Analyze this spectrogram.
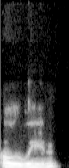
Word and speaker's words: Halloween: nice very insightful so the first syllable in halloween runs with hall for you yes and uranus is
